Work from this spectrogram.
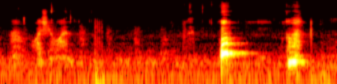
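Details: A female Siberian Husky gives two loud, sharp barks, asking to play, after some quiet human talk.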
